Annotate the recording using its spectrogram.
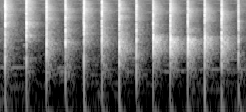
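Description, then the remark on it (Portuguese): Steady, fast hand clapping, about fourteen sharp claps in quick even rhythm, fairly loud with no voices over it. “De repente escutou que todo mundo começou a se levantar, ele acordou assim, começou a bater palmas.”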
